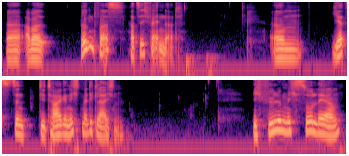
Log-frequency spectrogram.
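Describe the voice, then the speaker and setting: A man's voice: mid-range voice, animated, takes it slowly, pauses often, dark tone. A young man hosting a casual podcast, joking around as he quizzes his guests. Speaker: podcast host.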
